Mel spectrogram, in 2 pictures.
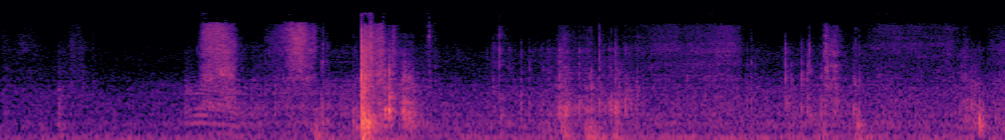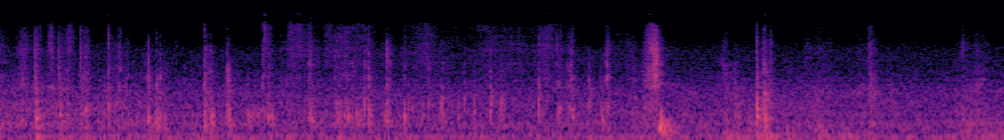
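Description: Plastic die-cutting mat and cardstock being handled on a table: rustling and flexing, with one sharp knock about three seconds in, then a run of small crackling ticks as the sticky mat is peeled back off the cut cardstock.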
